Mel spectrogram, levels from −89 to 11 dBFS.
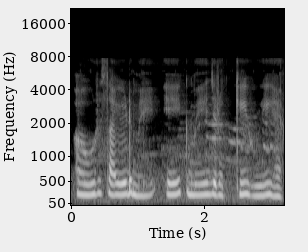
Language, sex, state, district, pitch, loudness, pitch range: Hindi, female, Uttar Pradesh, Saharanpur, 225 Hz, -15 LUFS, 215-235 Hz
